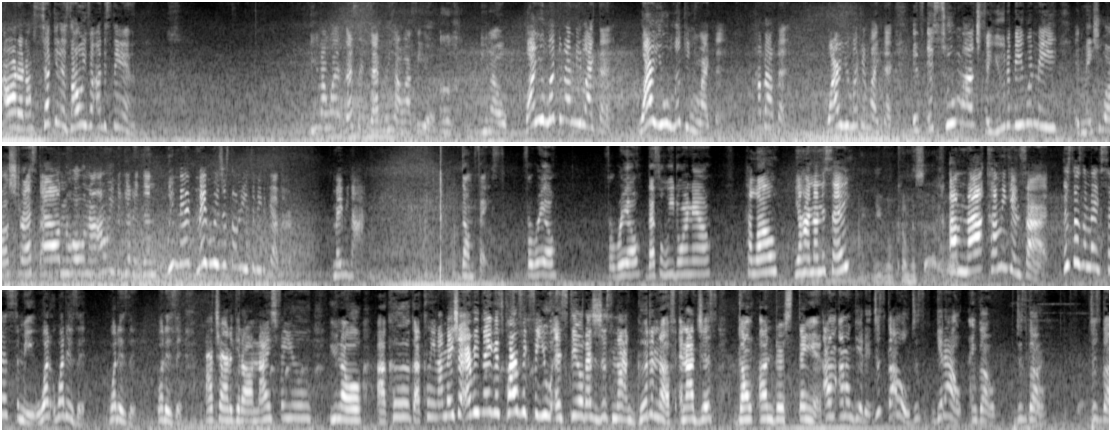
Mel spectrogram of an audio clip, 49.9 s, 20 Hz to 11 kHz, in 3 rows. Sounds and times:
Speech: 27.8s - 49.8s.

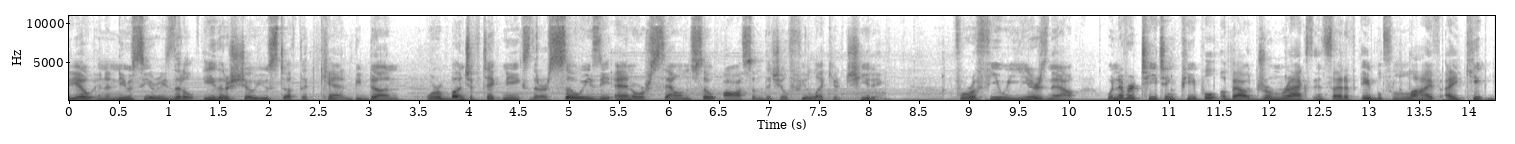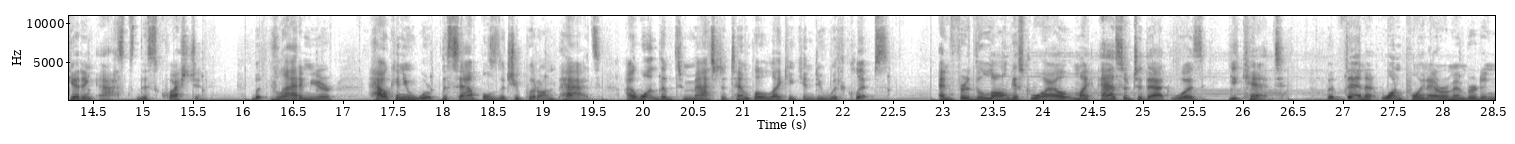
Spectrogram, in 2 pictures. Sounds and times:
Speech: 0.0s - 8.2s, 8.8s - 28.5s.

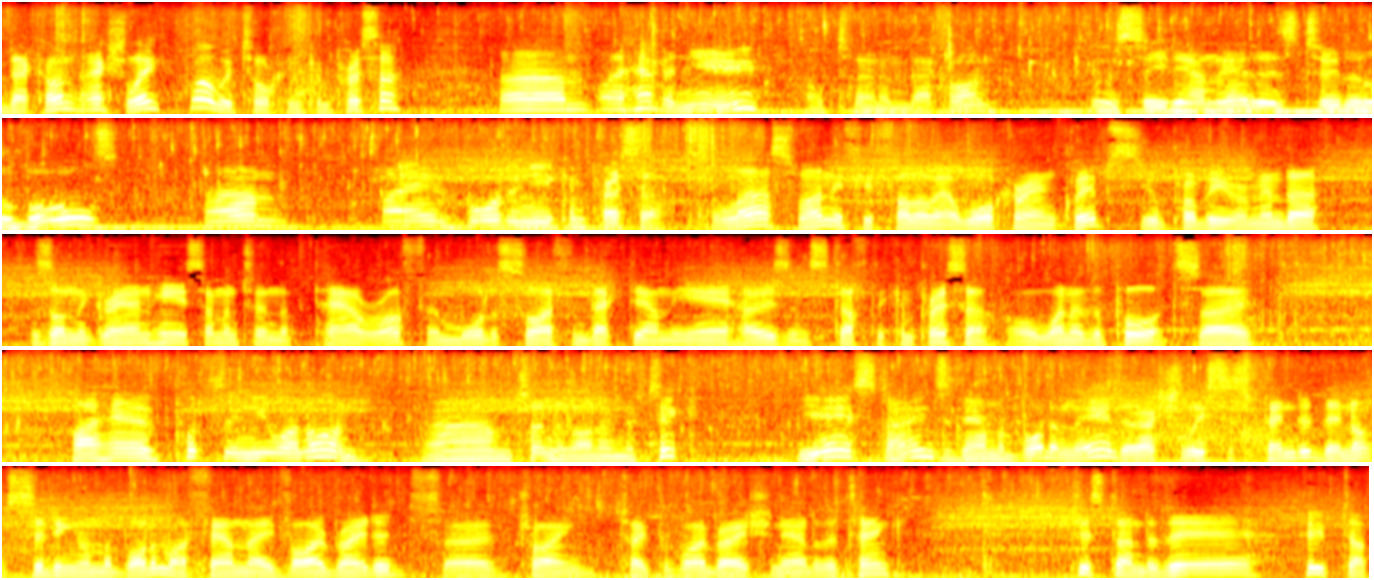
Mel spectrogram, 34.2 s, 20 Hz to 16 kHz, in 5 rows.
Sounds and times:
Speech: 0.0s - 20.0s, 20.9s - 24.0s, 24.6s - 32.0s, 32.8s - 34.2s.

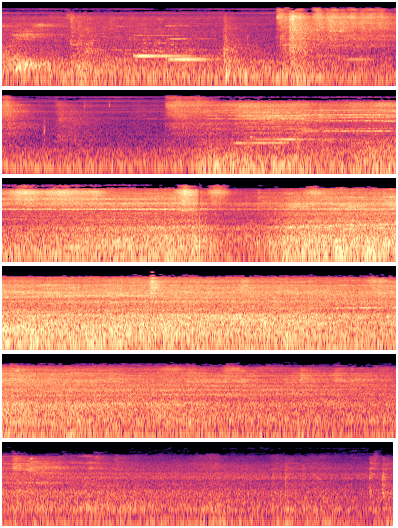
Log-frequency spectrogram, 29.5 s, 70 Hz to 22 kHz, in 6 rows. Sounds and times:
Railroad car, train wagon: 0.0s - 29.5s
Subway, metro, underground: 0.0s - 29.5s
Train: 0.0s - 29.5s.

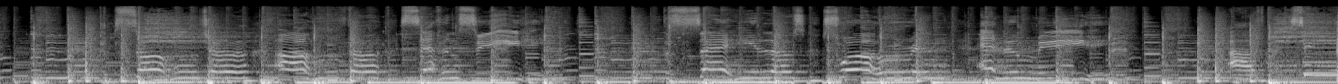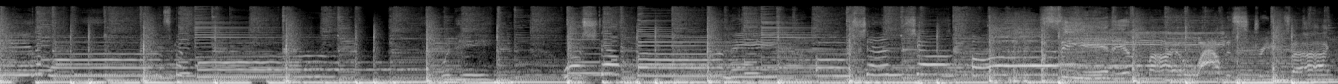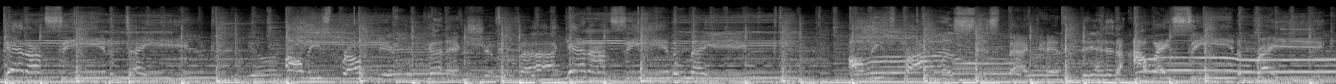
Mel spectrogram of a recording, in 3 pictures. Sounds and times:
Bass guitar: 0.0s - 40.1s.

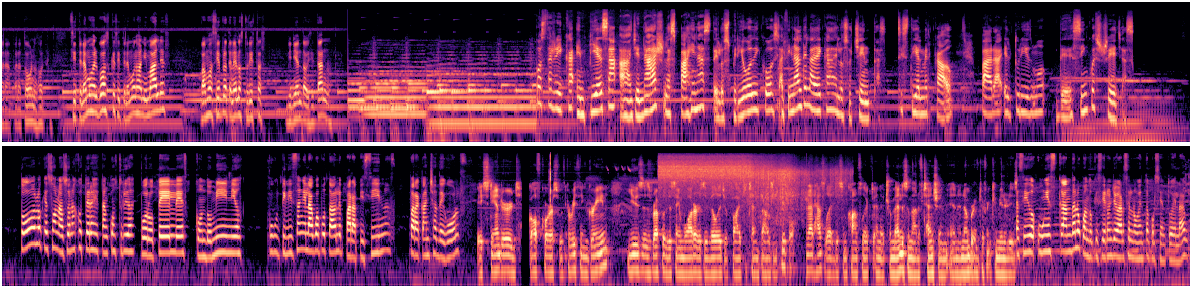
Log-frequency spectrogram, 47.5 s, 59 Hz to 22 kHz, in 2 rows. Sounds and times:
Music: 0.0s - 23.8s, 35.0s - 47.5s.

